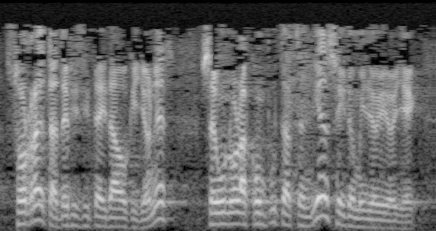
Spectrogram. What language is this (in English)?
Basque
